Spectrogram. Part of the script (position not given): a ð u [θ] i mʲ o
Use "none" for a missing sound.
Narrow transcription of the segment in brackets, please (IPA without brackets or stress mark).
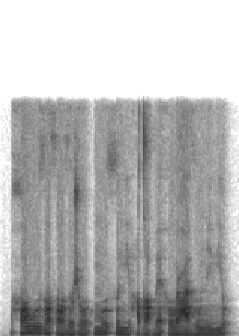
n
